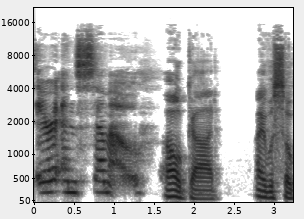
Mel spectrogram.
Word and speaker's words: Arit Nsemo: Cs at C spring did I get your pronunciation correct it's Eric and SEMO oh God I was so close I got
